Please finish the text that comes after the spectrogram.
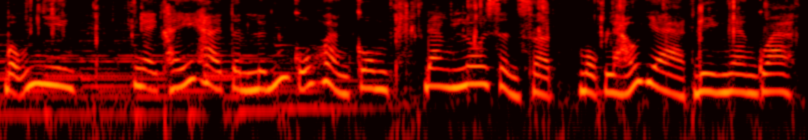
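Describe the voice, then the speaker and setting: A woman's voice: a little high, measured pace, music in the background. A woman reading scripted fairy-tale narration for a cartoon as the storyteller.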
